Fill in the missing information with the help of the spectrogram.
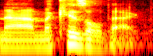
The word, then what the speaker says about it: Melchizedek: I've always been interested in Melchizedek.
